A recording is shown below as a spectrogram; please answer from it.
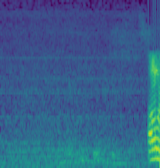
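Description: A pause on a call-in phone line: faint steady line hiss with no clear event, then a man's voice over the telephone line starts just before the end.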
